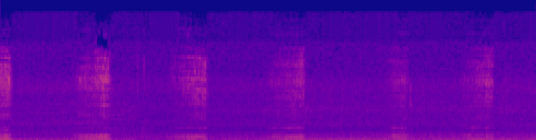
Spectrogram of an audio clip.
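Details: A deeply asleep Shih Tzu snores in raspy, rumbling breaths, each under a second long and coming about once a second.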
